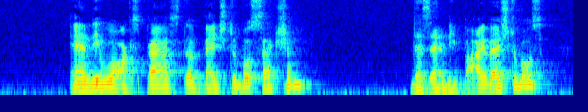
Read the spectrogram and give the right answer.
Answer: No, Andy does not buy vegetables.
